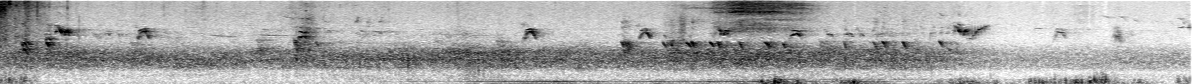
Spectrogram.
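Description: Faint outdoor birdsong: scattered short chirps, with a quick run of notes about six seconds in, over a low steady hiss.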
